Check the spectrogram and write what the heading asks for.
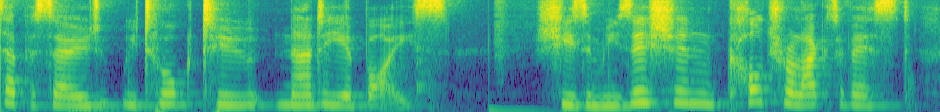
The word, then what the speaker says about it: Buyse: Hi, my name is Nadia Buyse, rhymes with Miami Vice.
